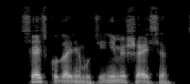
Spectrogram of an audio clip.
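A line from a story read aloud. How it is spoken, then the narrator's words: Dry. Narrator (Russian): сухо проговорила Марина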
